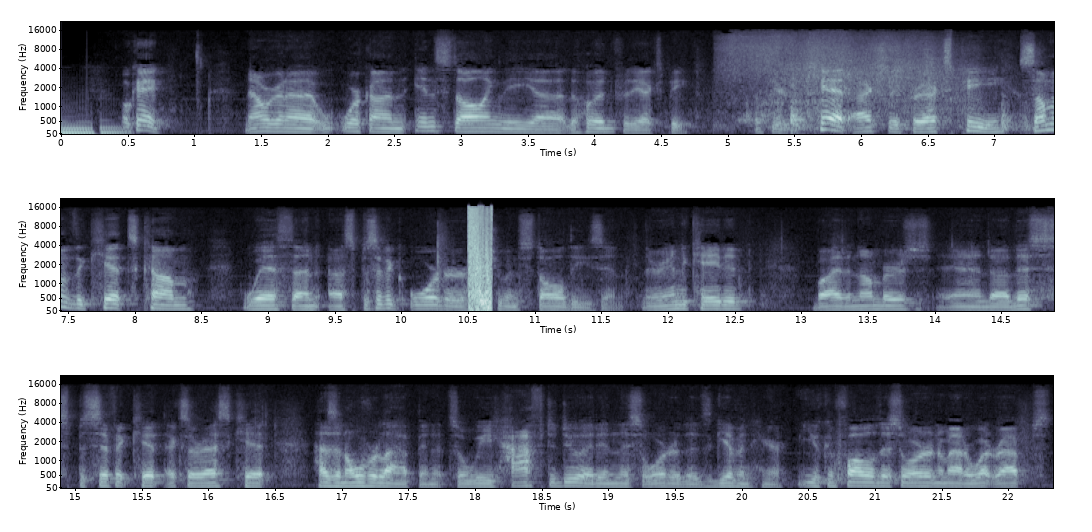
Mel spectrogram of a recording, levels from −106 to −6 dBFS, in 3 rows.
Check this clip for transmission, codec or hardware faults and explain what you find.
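One fault is present: samples built from the wrong bytes, from 10.50 to 10.68 s. For about 0.17 s, the bytes of each sample are combined wrongly. The rapidly changing low bits end up as the largest part of each value. The result is a burst of loud, harsh broadband noise.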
